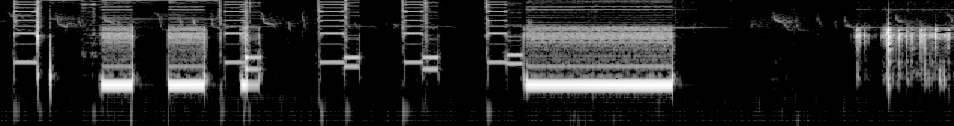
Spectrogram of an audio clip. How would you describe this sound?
Using an intercom (Gegensprechanlage) in an office building: pressing a number code, followed by the call connected signal and the gentle click of someone answering the phone.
